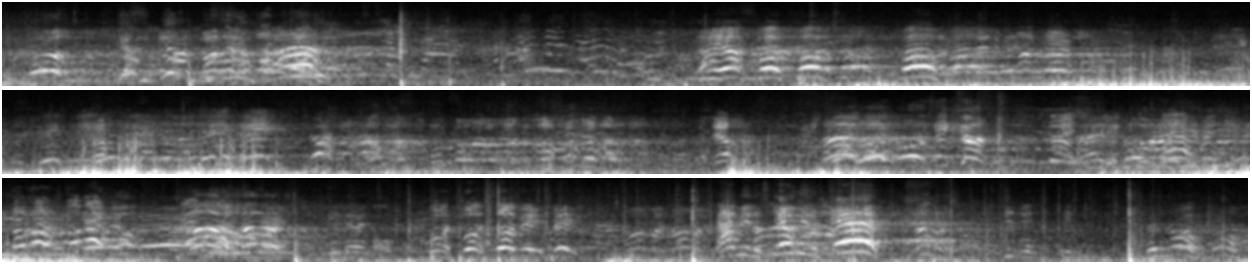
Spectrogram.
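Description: Young men shout to each other across an open football pitch.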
